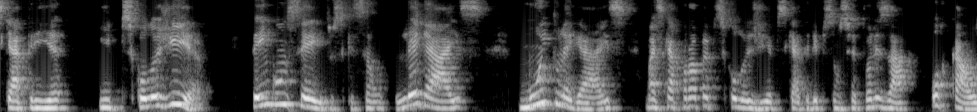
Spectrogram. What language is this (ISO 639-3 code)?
por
